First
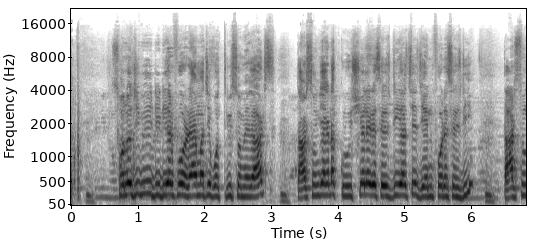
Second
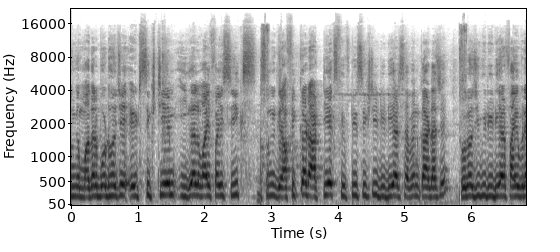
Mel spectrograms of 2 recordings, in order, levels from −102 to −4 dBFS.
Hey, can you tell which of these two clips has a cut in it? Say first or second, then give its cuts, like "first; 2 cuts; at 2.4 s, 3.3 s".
second; 2 cuts; at 3.0 s, 5.7 s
